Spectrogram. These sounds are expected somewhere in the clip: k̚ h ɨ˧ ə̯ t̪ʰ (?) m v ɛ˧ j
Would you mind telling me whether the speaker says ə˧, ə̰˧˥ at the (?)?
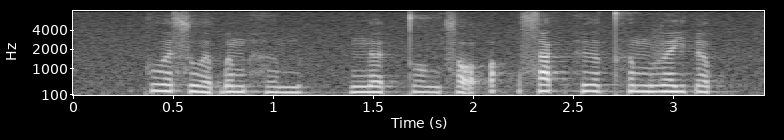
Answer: ə˧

